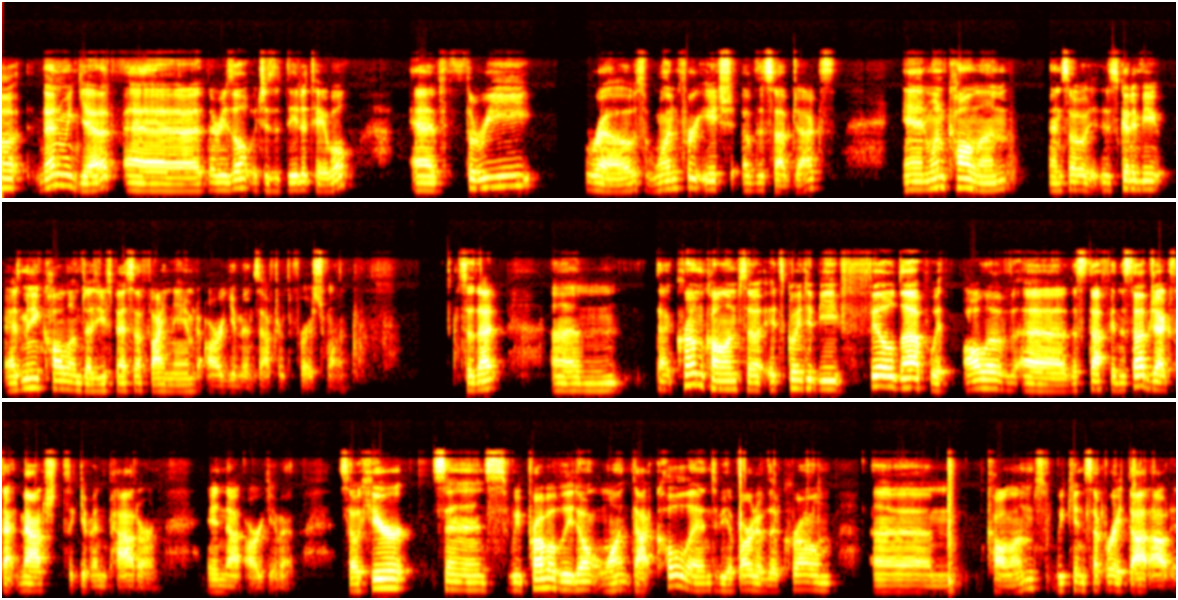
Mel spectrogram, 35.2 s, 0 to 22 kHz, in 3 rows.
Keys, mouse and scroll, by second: 32.9 Up, 34.3 Left, 34.7-35.2 typing, 35.1 Right.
